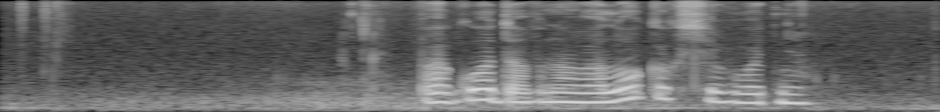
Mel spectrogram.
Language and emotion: Russian, neutral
